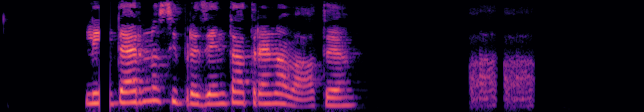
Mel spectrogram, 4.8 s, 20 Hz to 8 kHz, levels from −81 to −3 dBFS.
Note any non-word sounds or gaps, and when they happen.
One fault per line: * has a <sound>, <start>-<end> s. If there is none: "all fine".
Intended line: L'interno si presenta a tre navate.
* has a dropout, 0.8-0.8 s
* has a laugh, 3.5-4.0 s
